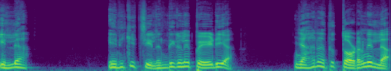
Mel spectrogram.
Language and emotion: Malayalam, fearful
